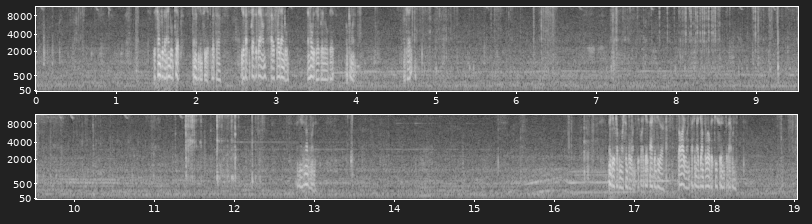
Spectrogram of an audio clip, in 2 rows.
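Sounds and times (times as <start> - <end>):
animal calling: 0.7 - 18.4.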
